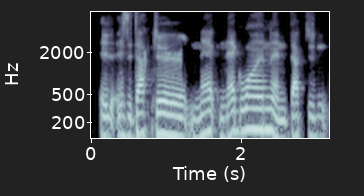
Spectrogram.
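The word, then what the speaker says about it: Nguyen: Neguan and Dr. Nuan?" And I'm like, "It's it's probably Dr. Noan because it's Vietnamese."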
